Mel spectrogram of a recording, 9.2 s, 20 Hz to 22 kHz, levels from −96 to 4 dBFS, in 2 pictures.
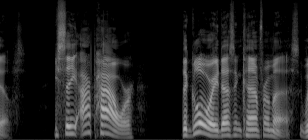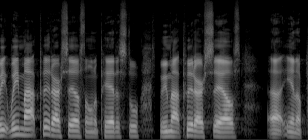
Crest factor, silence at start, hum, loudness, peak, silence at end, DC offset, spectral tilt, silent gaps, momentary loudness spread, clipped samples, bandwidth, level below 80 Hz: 18 dB; 0 s; none; -35 LUFS; -18 dBFS; 0.1 s; under 0.1%; -3 dB/octave; none; 14 LU; under 0.1%; over 20 kHz; under -90 dBFS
